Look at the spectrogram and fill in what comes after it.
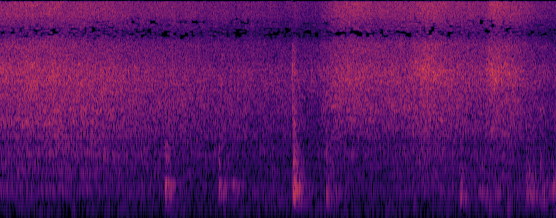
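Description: Tomato purée sizzling in hot oil as it hits browned onions and ginger-garlic paste in a steel pot. A steel spoon scrapes and knocks against the pot as it is stirred, with a sharper knock about three seconds in.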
